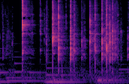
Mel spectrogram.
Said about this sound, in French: Donc, je mets une pincée de sel. Pas trop, mais juste assez. Je mélange le tout.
